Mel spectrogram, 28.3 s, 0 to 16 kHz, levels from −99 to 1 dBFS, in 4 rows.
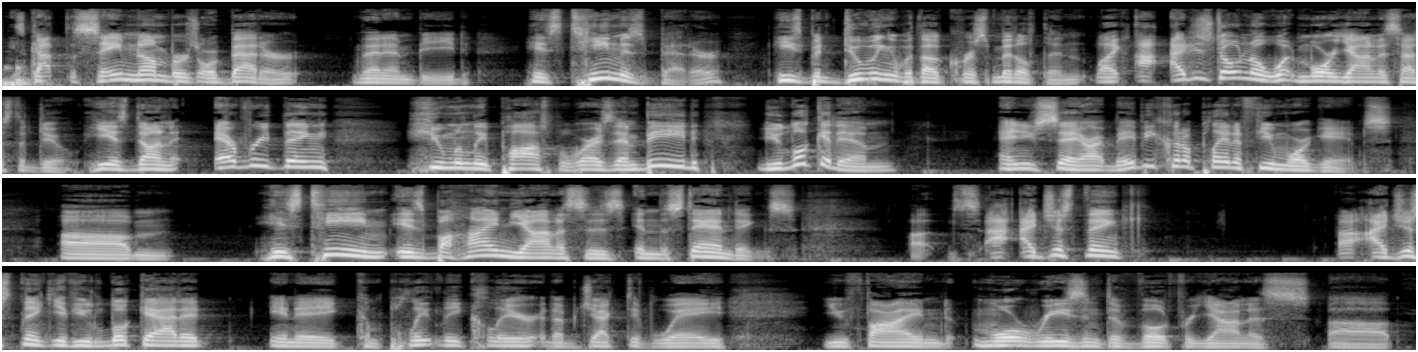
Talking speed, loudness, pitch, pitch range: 200 wpm, -17 LUFS, 135 Hz, 110-165 Hz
